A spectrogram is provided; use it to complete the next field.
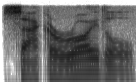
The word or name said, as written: saccharoidal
